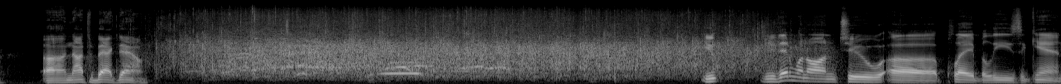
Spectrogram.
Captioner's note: applause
